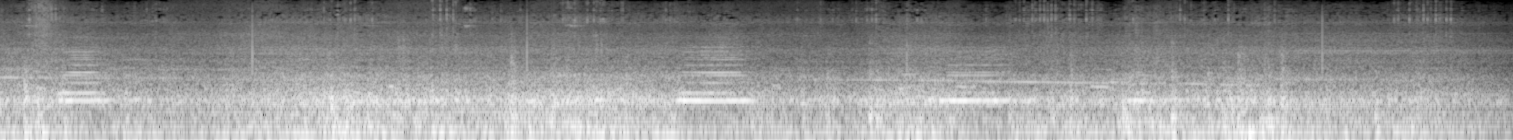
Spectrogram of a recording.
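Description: Train running past with a steady rumble of wheels on rail, and its horn sounding four times: a short blast about a second in, a longer one around seven seconds, then two shorter ones near nine and a half and eleven seconds.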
